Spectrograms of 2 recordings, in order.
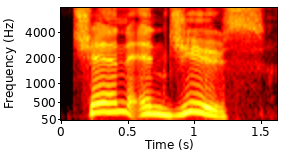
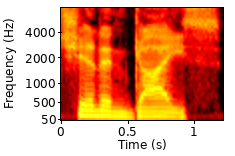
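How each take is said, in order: First: The last name sounds like the word juice. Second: The last name sounds like geis, not juice. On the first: The announcer misread the name. The speaker calls it wrong. "they said it wrong" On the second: This is the name's intended pronunciation. The speaker calls it right. "it's obviously supposed to be Chin and Geis"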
